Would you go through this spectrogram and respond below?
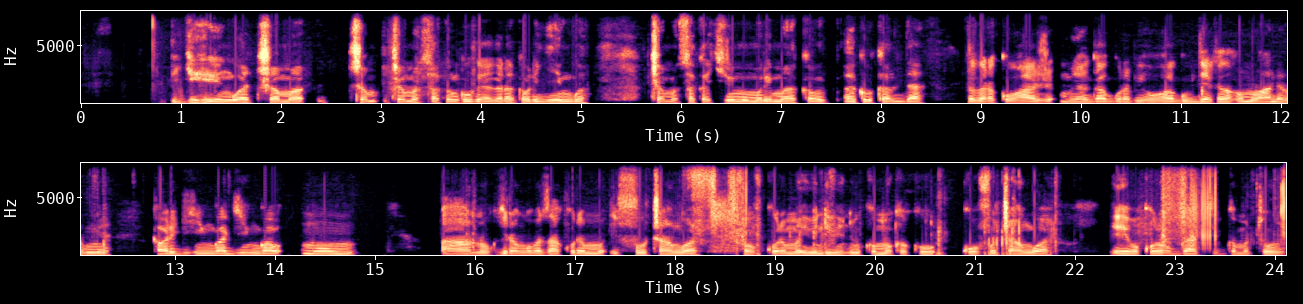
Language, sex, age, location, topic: Kinyarwanda, male, 25-35, Gakenke, agriculture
